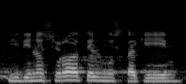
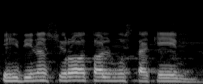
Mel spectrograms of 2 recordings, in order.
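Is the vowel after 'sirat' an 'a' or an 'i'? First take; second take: i; a. First: The vowel after 'sirat' is 'i'. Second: The vowel after 'sirat' is 'a'. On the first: The speaker calls it wrong. "saya jadi imam" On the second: The speaker calls it right. "maka yang ditegur sama ihdinas siratal mustaqim"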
